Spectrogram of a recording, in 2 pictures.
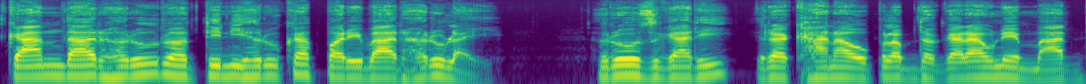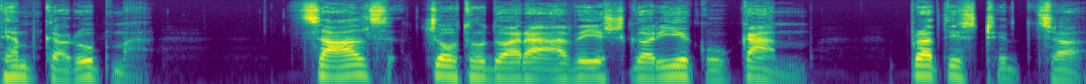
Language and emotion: Nepali, neutral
